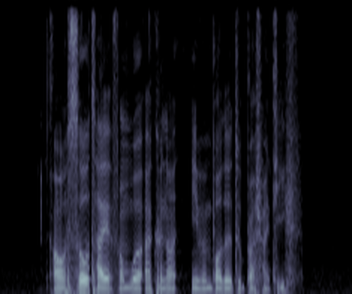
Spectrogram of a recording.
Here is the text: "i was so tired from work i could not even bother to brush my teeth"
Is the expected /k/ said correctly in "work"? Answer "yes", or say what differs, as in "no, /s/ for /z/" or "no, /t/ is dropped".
no, /k/ is dropped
